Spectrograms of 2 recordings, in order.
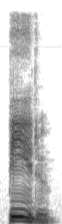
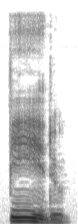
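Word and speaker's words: ビール: If you do not hold the sound on the first syllable, biru, that means building or build. But if you hold the first accent, or the first syllable, biru, biru, that is beer. That may appear later.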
